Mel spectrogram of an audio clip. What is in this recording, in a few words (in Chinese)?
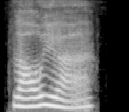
"老远", Chinese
